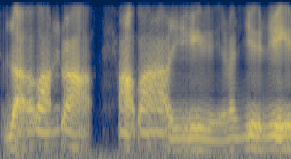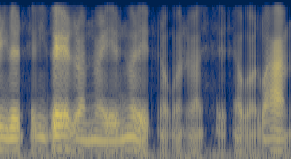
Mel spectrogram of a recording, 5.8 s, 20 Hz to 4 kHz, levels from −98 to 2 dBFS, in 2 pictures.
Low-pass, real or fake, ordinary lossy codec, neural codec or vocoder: 3.6 kHz; fake; none; autoencoder, 22.05 kHz, a latent of 192 numbers a frame, VITS, trained on many speakers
